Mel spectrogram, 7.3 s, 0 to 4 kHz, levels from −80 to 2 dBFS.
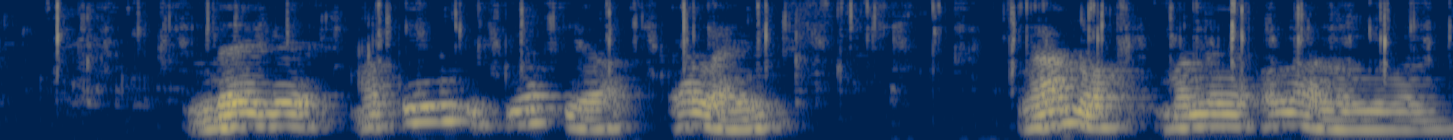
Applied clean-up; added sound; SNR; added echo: classical method WPE with log-MMSE.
